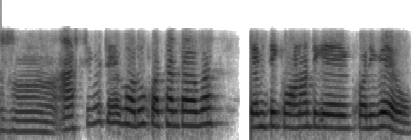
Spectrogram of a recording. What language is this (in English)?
Odia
